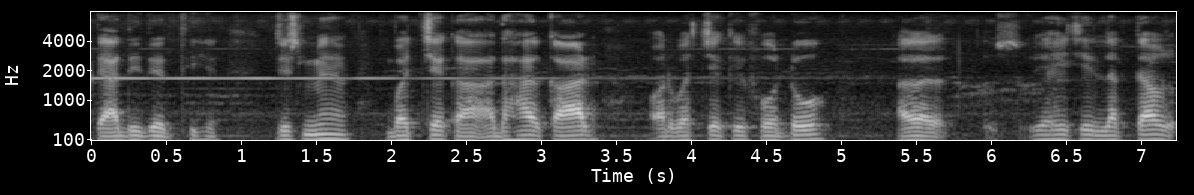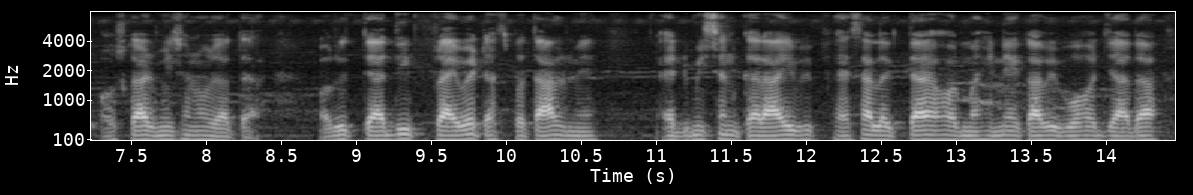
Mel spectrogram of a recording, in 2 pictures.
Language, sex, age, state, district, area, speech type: Hindi, male, 18-30, Uttar Pradesh, Sonbhadra, rural, spontaneous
